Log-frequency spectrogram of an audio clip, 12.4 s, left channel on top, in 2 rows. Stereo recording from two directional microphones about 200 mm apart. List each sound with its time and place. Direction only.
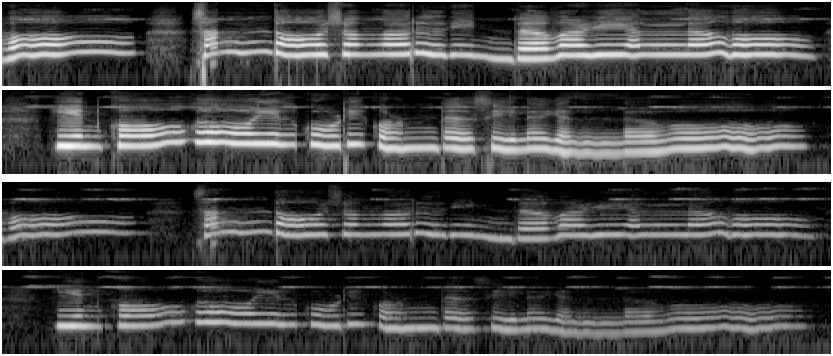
0.0 s a sound: 45° left (ahead or behind)
2.0 s child singing: 45° left (ahead or behind)
6.6 s mantra: 40° left (ahead or behind)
